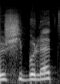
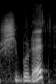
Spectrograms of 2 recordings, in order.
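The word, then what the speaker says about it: shibboleth: chibolette. Et s'ils le prononçaient avec le si plutôt que chi,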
